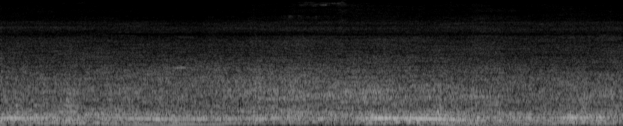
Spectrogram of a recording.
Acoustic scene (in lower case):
street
